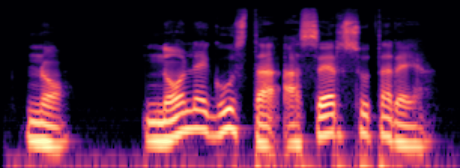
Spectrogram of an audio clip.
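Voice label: no he doesnt like to do his homework, spanish, male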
